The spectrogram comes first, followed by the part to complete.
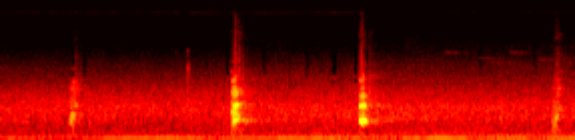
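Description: A dingo gives short, gruff coughing barks spaced about a second apart over a low steady hum.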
